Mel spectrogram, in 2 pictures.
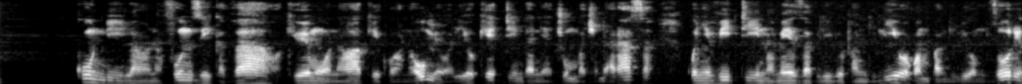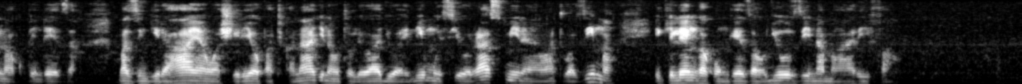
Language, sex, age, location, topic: Swahili, male, 25-35, Dar es Salaam, education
